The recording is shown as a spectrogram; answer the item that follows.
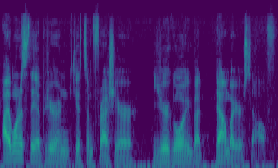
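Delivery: ordinary delivery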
